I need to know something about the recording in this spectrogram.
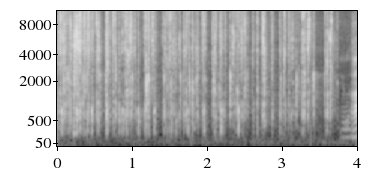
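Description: A small group of people clapping their hands, many quick irregular claps running together.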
